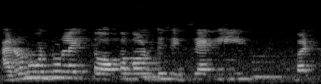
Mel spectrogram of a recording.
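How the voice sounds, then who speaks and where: A woman's voice: a little high, steady tone, normal speed, muffled recording. A woman in her twenties talking through personal worries in a rambling, hesitant vlog, heavy on fillers. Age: 20s. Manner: quietly upset, reflective. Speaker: vlogger. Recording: echoey room with music playing behind.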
